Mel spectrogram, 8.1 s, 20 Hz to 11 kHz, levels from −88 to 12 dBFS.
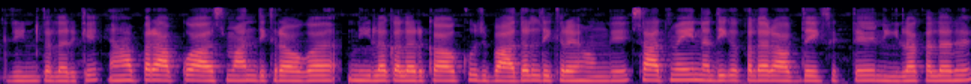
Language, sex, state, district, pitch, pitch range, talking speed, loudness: Hindi, female, Chhattisgarh, Rajnandgaon, 185 Hz, 180-190 Hz, 220 wpm, -23 LUFS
